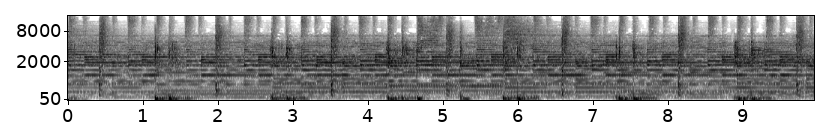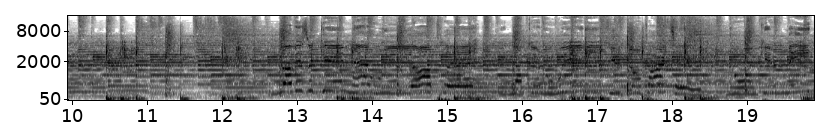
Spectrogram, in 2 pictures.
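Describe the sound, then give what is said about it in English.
An unreleased, unnamed demo track by a band, meant for their new record: steady pounding beat under dense layered instruments, loud and unbroken throughout. “This is one of the demos that's going to be on the new record.”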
